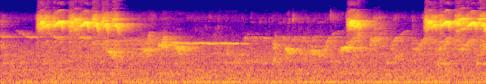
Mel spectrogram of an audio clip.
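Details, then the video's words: High, piercing chattering bursts from a little spiderhunter, used as a lure to stimulate other birds. Three bursts of thin, rapid notes are separated by quieter, lower twittering. "Pancingan Sogok Ontong Sogon Gacor"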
